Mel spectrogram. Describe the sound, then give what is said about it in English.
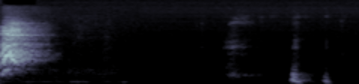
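A puppy sitting on a chair lets out one sharp bark, then after a stretch of quiet gives two short, softer low woofs in quick succession; no one speaks. “You might have noticed that there's a dog here.”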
